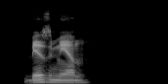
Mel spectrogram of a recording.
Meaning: 1. stilyard 2. a weight measure, 2+¹⁄₂ фу́нта (fúnta) – 1.022 kg
- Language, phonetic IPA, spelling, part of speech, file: Russian, [bʲɪzˈmʲen], безмен, noun, Ru-безмен.ogg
